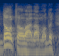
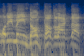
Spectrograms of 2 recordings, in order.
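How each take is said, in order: First: Said in the usual way. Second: Put-on high, indignant Italian-accented comeback; mock Italian accent. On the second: Mother answering her embarrassed son, indignant Italian accent. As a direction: throw it back like an outraged Italian mama. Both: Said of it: "You're not Italian".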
